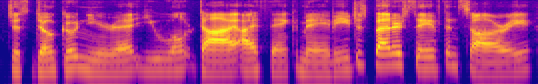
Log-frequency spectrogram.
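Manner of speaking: deadpan, lilting countdown-narrator drone; mock cautionary narrator voice; Chills. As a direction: wrap up like a list-video narrator. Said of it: "your Chills impression".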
